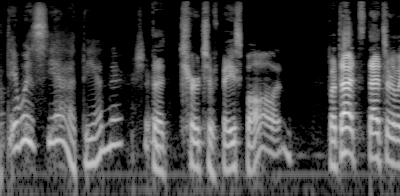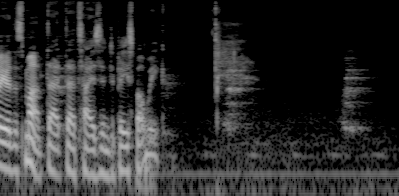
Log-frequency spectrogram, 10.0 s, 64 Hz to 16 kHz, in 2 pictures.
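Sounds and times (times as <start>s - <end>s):
speech: 0.0s - 7.1s
low steady hum: 0.0s - 9.9s
female dog barking indoors: 5.6s - 6.1s, 7.8s - 8.2s, 9.2s - 9.8s.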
